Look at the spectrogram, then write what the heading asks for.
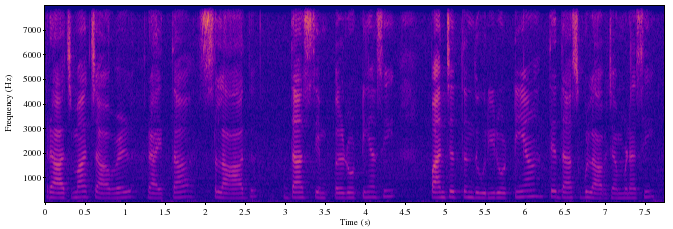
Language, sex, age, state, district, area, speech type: Punjabi, female, 18-30, Punjab, Mohali, rural, spontaneous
